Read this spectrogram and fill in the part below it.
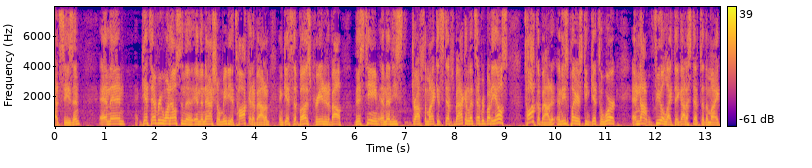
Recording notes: live from Training Camp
